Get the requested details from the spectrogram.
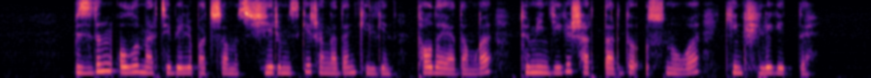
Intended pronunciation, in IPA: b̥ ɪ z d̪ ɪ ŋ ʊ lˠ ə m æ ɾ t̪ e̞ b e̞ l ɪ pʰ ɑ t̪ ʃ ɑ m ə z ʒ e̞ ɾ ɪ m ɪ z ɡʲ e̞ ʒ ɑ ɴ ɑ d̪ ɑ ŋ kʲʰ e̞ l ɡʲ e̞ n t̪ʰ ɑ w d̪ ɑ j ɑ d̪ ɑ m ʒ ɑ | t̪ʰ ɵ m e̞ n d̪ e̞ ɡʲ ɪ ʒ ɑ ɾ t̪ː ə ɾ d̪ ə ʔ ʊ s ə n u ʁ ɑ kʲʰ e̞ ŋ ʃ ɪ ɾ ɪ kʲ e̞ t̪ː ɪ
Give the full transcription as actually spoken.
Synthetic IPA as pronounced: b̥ ɪ z d̪ ɪ ŋ ʊ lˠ ə m æ ɾ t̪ e̞ b e̞ l ɪ pʰ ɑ t̪ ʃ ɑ m ə z ʒ e̞ ɾ ɪ m ɪ z ɡʲ e̞ ʒ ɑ ɴ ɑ d̪ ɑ ŋ kʲʰ e̞ l ɡʲ e̞ n t̪ʰ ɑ w d̪ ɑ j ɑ d̪ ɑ m ʁ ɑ | t̪ʰ ɵ m e̞ n d̪ e̞ ɡʲ ɪ ʃ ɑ ɾ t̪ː ɑ ɾ d̪ ə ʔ ʊ s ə n u ʁ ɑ kʲʰ e̞ ŋ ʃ ɪ l ɪ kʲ e̞ t̪ː ɪ

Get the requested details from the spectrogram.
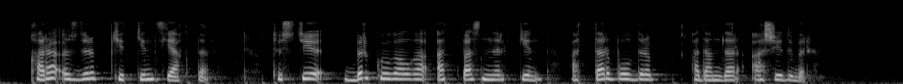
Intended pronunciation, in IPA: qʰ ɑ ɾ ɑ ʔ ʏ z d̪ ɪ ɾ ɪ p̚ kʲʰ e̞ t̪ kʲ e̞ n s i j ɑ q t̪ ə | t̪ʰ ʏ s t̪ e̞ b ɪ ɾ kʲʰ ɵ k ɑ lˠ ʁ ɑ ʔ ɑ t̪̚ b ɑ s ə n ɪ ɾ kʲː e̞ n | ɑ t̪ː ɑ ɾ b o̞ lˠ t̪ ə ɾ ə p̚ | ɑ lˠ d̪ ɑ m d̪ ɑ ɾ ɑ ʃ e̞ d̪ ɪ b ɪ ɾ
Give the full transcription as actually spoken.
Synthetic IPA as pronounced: qʰ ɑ ɾ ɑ ʔ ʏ z d̪ ɪ ɾ ɪ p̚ kʲʰ e̞ t̪ kʲ e̞ n s i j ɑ q t̪ ə | t̪ʰ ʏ s t̪ e̞ b ɪ ɾ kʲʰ ɵ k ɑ lˠ ʁ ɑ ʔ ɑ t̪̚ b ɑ s ə n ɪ ɾ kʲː e̞ n | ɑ t̪ː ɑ ɾ b o̞ lˠ d̪ ə ɾ ə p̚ | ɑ d̪ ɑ m d̪ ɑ ɾ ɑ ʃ e̞ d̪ ɪ b ɪ ɾ

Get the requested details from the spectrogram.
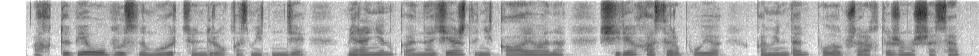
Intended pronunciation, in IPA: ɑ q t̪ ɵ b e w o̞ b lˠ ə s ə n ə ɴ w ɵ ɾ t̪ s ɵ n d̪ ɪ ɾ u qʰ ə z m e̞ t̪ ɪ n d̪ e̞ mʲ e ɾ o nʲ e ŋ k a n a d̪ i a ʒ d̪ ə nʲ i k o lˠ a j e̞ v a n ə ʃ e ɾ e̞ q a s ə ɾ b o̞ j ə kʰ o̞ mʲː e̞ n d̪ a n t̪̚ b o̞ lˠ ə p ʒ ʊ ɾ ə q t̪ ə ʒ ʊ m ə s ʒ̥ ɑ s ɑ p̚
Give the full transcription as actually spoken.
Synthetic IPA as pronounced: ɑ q t̪ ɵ b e w o̞ b lˠ ə s ə n ə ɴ w ɵ ɾ t̪ s ɵ n d̪ ɪ ɾ u qʰ ə z m e̞ t̪ ɪ n d̪ e̞ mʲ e ɾ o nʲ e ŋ k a n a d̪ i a ʒ d̪ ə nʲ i k o lˠ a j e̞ v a n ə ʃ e ɾ e̞ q ɑ s ə ɾ b o̞ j ə kʰ o̞ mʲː e̞ n d̪ a n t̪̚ b o̞ lˠ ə p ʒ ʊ ɾ ɑ q t̪ ə ʒ ʊ m ə s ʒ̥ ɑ s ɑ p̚

